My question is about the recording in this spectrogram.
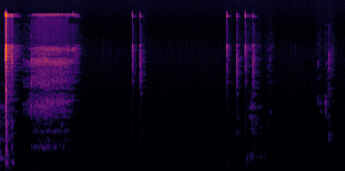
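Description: Faint clicks of a computer mouse, a single click and then a quick pair, while an Excel formula is filled down a column; a short soft hiss comes in the first second.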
